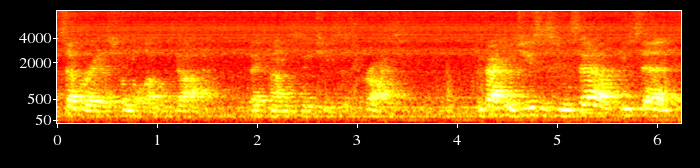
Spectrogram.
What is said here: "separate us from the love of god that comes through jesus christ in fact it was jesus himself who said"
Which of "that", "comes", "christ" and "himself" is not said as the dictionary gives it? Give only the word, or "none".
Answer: himself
